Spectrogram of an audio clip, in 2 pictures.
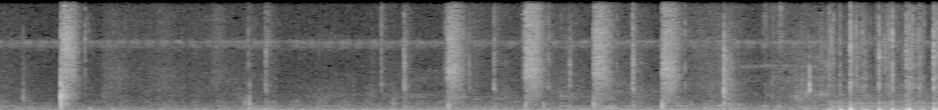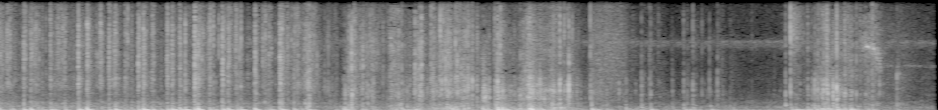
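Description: Fingernails tapping and scratching fast on a cardboard box, close to the microphone. A few sharp clicks come first. A dense crackling run of taps then starts about six seconds in and lasts about five seconds, and one more short burst of handling comes near the end.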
